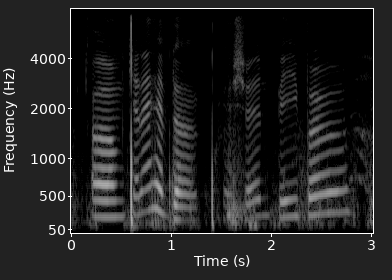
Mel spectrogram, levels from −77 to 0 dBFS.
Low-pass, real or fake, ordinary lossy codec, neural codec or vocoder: 7.2 kHz; real; AAC, 48 kbps; none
